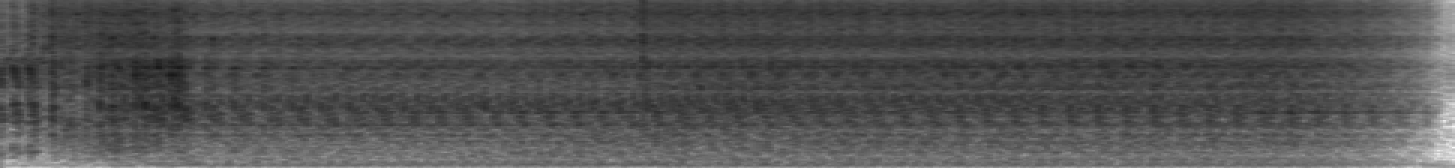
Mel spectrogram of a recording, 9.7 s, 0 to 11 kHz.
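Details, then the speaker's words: High-mileage Ford PowerStroke diesel, cold start after sitting six hours at about 75°F: loose uneven clacking tick three or four per second over diesel clatter; owner attributes it to internal engine friction. "you'll see the startup and you can kind of hear that ticking and that friction within the engine and what you're going to hear is it's kind of like a clacking sound"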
